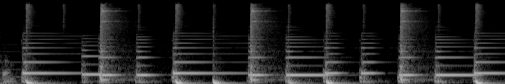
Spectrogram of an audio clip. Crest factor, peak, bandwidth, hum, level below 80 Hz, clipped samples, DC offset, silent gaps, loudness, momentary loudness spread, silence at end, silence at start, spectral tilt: 20 dB; -8 dBFS; 19 kHz; none; -34 dBFS; under 0.1%; under 0.1%; none; -27 LUFS; 6 LU; 0 s; 0 s; -5 dB/octave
